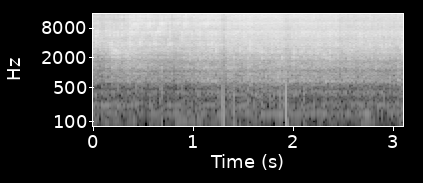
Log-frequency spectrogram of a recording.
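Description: Dried chili, cumin seeds and a bay leaf hitting hot mustard oil in a pan, giving a loud, steady crackling sizzle up close with a few sharp pops, no voices.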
